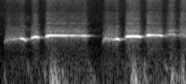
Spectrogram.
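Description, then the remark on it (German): Someone whistles a short melodic tune in two phrases, the pitch stepping up and gliding between notes, with a brief pause in the middle. The whistling is clear, with no talking. “ich kann nicht pfeifen”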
